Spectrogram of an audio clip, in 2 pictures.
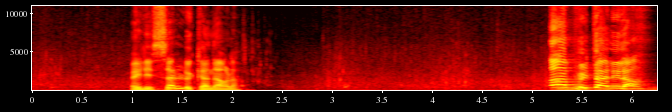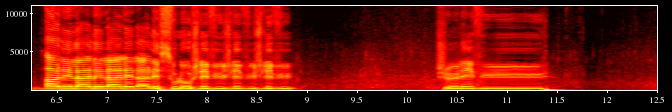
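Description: A young man speaks loudly and animatedly into a close microphone.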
